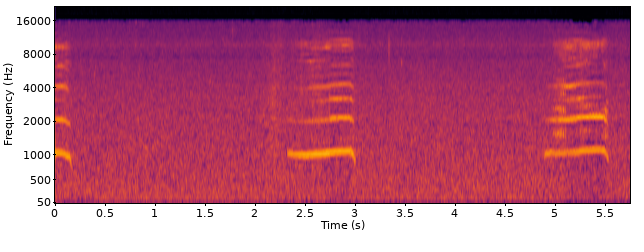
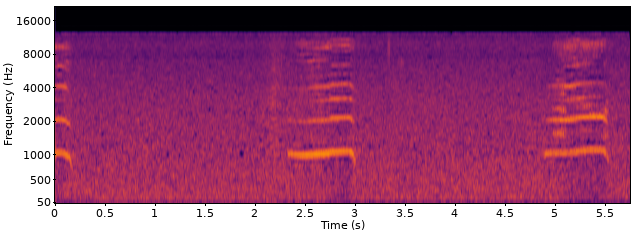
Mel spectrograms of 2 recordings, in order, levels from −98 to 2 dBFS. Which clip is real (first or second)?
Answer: second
